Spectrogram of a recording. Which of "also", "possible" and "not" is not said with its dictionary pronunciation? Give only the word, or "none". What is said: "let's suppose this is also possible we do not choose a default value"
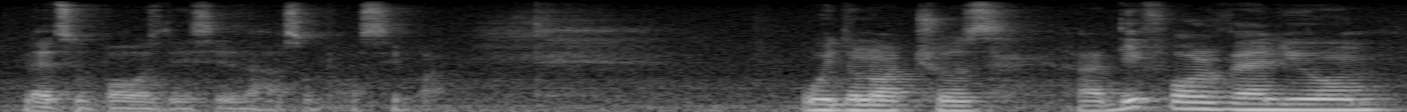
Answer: also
